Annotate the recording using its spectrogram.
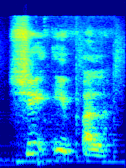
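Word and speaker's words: xiipal: Y aquí es shiipal. Shiipal. Shiipal. Como que hay un corte entre las dos i y se hace otra i.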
